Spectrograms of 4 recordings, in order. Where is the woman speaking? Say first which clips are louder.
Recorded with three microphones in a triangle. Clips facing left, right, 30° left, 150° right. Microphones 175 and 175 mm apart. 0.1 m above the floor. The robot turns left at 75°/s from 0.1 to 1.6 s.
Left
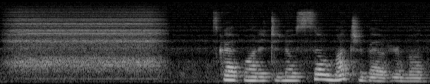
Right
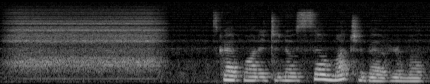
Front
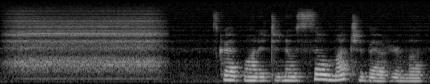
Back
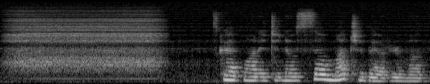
Even, even; 125° right, 1.8 m.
